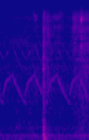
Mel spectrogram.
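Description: A police car siren in the Roblox Brookhaven video game wails up and down steadily at moderate volume, with a single thump partway through.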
